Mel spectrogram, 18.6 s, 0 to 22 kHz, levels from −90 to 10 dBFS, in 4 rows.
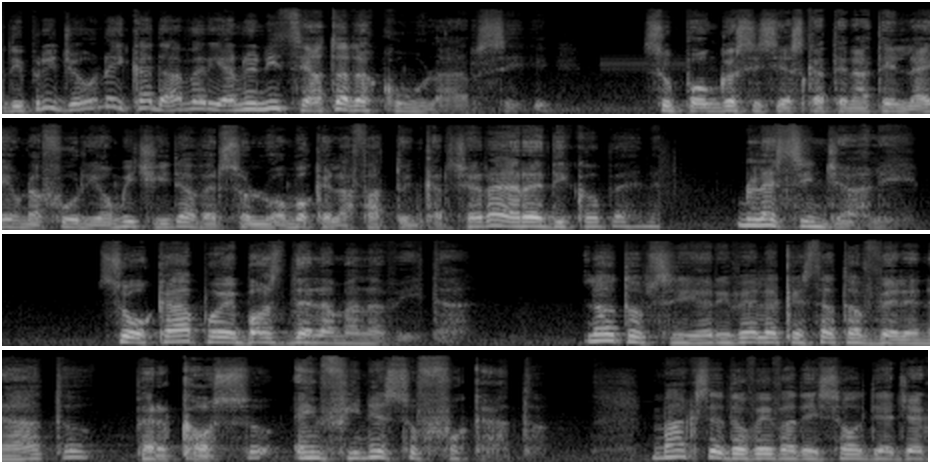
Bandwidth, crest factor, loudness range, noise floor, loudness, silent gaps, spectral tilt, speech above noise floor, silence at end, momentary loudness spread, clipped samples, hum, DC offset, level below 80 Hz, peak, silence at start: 17 kHz; 20 dB; 2 LU; -66 dBFS; -33 LUFS; none; -5 dB/octave; 33 dB; 0 s; 15 LU; under 0.1%; none; under 0.1%; -72 dBFS; -14 dBFS; 0 s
